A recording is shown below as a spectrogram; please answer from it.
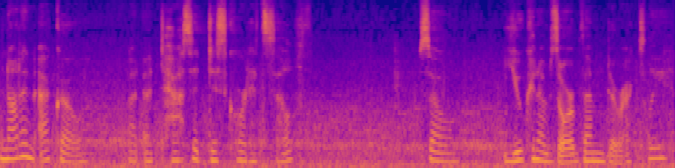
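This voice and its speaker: A woman's voice: lowish voice, unhurried, noisy background, close to an everyday voice. A woman voicing a keen, inquisitive and determined female adventurer in a dramatic video game. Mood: curious, determined. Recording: music behind.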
